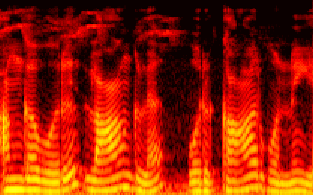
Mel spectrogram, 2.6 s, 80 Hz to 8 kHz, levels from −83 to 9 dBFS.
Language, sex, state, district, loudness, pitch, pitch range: Tamil, male, Tamil Nadu, Namakkal, -20 LUFS, 150 Hz, 140-160 Hz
